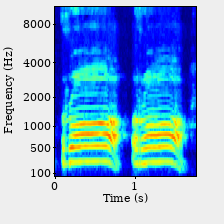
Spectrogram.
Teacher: আইন, মিম, র, র, যখন আমরা বলছি র, তখন দেখেন র কিন্তু একবারে আওয়াজ বন্ধ হচ্ছে না, আবার একবারে যে জারি থাকতেছে তাও না, মধ্যম পর্যায়ে হচ্ছে।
